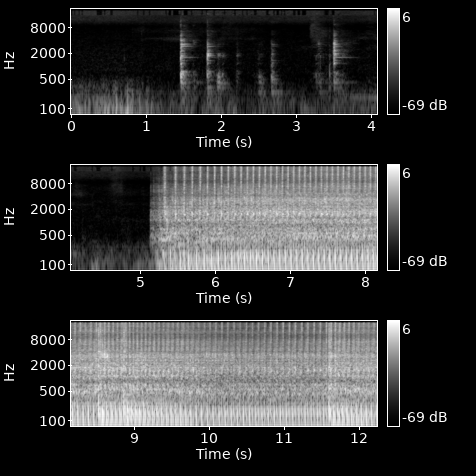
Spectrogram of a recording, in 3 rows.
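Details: Vintage mid-1970s Victor two-stroke lawn edger, previously seized engine freed, good spark, run on fresh premix: fires and holds a steady, even buzzing run of three to four beats per second; normal running.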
